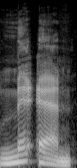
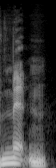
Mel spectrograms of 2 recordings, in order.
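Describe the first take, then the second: First: The T sound in the middle is dropped. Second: The T sound in the middle is pronounced. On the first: The speaker calls it wrong. "they will say" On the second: The speaker calls it right. "instead of"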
